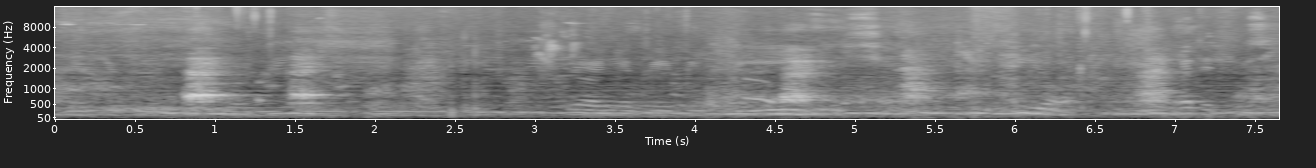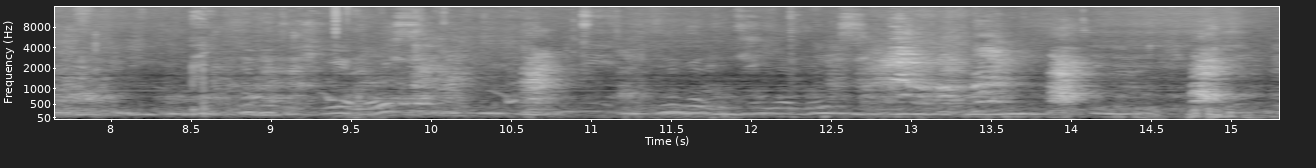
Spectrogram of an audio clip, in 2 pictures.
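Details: A litter of Cane Corso puppies at five weeks, 10 April 2011, whimpering and yipping almost without pause, thin high squeals rising and falling in uneven bursts, mixed with continuous quiet German talk.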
